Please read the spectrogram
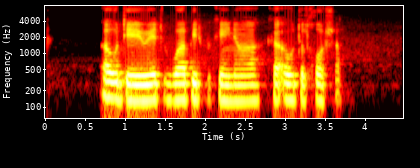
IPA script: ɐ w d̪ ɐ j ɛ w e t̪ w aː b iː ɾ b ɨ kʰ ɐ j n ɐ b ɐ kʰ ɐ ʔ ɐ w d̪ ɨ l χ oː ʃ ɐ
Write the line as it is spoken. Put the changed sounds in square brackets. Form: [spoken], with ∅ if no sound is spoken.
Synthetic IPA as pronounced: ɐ w d̪ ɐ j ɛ w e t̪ w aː b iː ɾ b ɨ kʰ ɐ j n ɐ [w] ɐ kʰ ɐ ʔ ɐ w d̪ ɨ l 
